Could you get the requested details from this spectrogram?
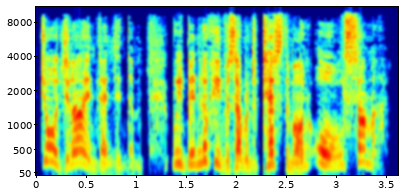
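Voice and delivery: bright. A narrator's reading. Fred telling Harry about his new invention, brightly. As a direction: rattle it off brightly. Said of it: "said Fred brightly".

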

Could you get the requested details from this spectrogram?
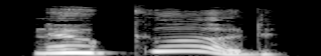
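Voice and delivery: put-on high, startled child's question; sudden high note of fright; rather frightened. A narrator's reading. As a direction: jump up in alarm. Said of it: "feeling rather frightened".

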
